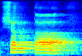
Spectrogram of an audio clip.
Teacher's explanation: جمیعا وقلوبهم قاف پر پڑھیں گے، لو واو مدہ ہے، ہم میں میم ساکن پہ اظہار ہے. شتا شین کو تا سے ملا دیں گے، تا کھڑا زبر ہونے کی وجہ سے دو حرکات لمبا کریں گے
